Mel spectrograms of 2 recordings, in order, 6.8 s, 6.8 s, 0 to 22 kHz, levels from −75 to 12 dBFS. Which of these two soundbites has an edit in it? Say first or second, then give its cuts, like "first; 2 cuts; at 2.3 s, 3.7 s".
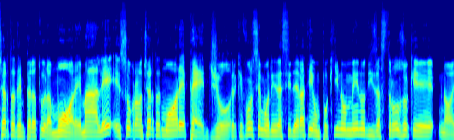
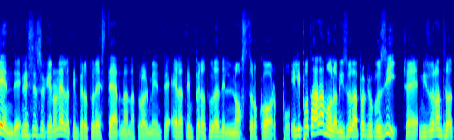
first; 1 cut; at 2.4 s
